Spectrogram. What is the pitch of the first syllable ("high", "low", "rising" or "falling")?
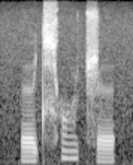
low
